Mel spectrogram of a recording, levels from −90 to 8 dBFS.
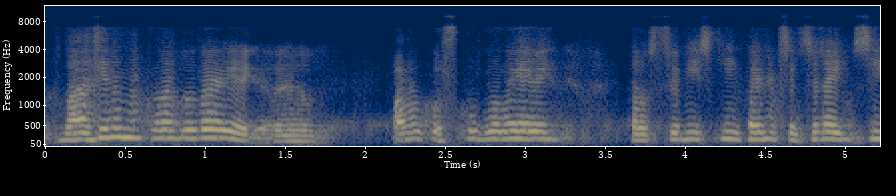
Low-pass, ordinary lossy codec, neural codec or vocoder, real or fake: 7.2 kHz; Opus, 24 kbps; codec, 16 kHz, 0.5 kbps, FreqCodec, smaller model; fake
